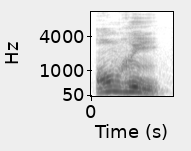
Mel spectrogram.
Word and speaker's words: Henri: Yeah，又到了我们好书俱乐部的单元喽。今天我要跟各位介绍的好书呢，叫做《退稿图书馆》，英文呢叫做《The Mystery of Henri Pick》。好，这个 Henry 你可能会看到这个拼法有点不太一样，对不对？好，这个地方它做的是 I 结尾。事实上呢，这个 Henri Pick 他其实是一个法国人。那法文的话要念成 Henri Pick。好，他会念成这样，所以他在讲到这个亨利先生的秘密。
